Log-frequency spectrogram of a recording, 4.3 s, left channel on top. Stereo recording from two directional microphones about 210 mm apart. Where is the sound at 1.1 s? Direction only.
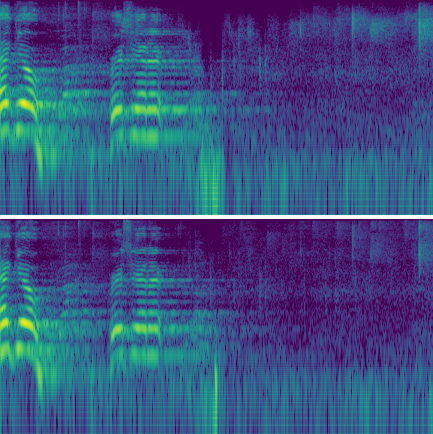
15° right (ahead or behind).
